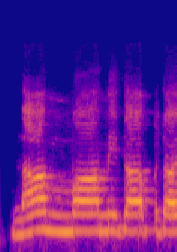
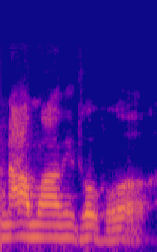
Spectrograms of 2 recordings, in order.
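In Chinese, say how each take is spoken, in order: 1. 第五个音节念'da'。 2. 第五个音节念'tuo'。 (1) "那个陀也不念陀，念哒。……这是古梵音" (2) "我们这都中文化了。"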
